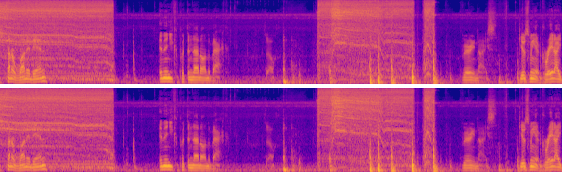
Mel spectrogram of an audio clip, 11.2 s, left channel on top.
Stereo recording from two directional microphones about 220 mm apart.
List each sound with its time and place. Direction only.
0.1 s speech: 50° left (ahead or behind)
1.0 s drill: 5° left (ahead or behind)
3.2 s speech: 40° left (ahead or behind)
5.3 s rowboat: 40° left (ahead or behind)
6.3 s a sound: 5° left (ahead or behind)
9.2 s speech: 40° left (ahead or behind)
